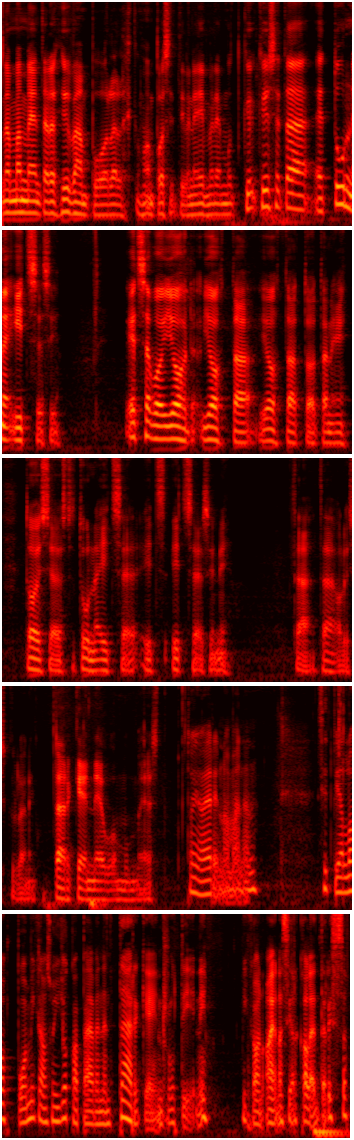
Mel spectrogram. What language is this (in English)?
Finnish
